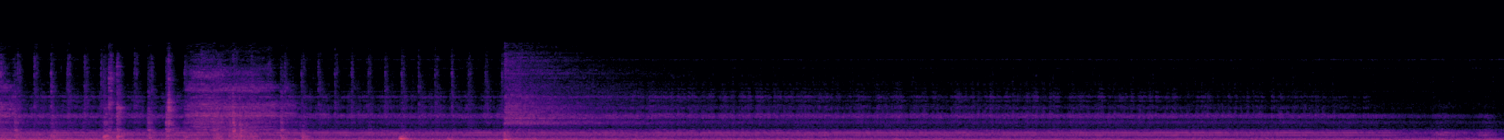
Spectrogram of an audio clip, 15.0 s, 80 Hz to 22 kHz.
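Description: Steady electrical hum in the driver's cab of a Z 6400 electric multiple unit standing at a platform. Rapid ticking in the first few seconds, two short knocks about four and five seconds in, and a brief burst of air hiss about five seconds in that fades within a second.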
